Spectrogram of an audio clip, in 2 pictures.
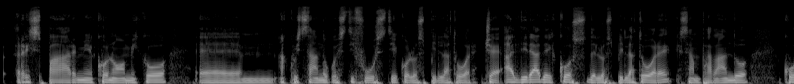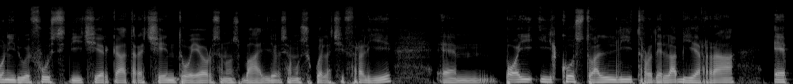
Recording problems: none

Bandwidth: 15.5 kHz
